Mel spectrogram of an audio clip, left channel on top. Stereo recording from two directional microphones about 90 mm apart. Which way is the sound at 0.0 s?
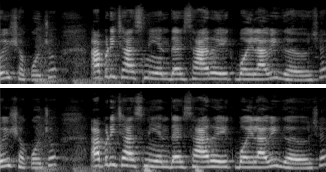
35° right (ahead or behind).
